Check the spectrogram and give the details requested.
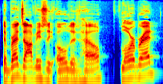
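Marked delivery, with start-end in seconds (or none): none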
